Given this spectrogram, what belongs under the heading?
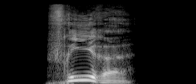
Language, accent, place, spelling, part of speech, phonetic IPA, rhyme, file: German, Germany, Berlin, friere, verb, [ˈfʁiːʁə], -iːʁə, De-friere.ogg
- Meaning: inflection of frieren: 1. first-person singular present 2. first/third-person singular subjunctive I 3. singular imperative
